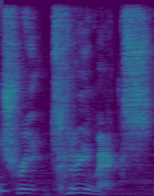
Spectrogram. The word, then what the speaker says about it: Trmyx: Trimex bandits.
